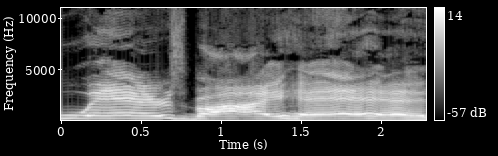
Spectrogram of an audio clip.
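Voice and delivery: very loud, anguished, pained bellowing wail. Retelling what people hear from beneath a hidden cove, pained bellowing voice.

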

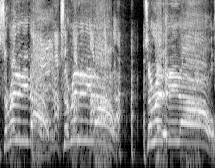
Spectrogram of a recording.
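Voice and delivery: very high, shrill shouted screaming. Joking about what they would have yelled at the passenger: mock screaming. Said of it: "I would've just started screaming".

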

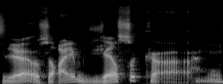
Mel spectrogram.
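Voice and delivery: weird, evil voice with swooping, swinging pitch. Recapping a show, voicing the character Jessica; Jessica's weird evil voice. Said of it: "She's talking in her weird, evil voice".

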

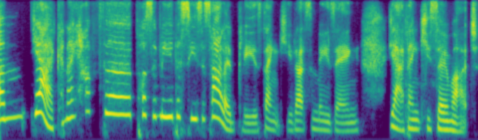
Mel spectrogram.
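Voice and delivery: mock-polite British speaker voice. Describing how Brits speak, imitating an apologetic Brit. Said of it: "Brits sandwich everything with an apology".

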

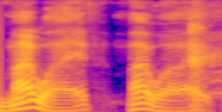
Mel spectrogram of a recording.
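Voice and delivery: low voice, every word slow and dragged out. Answering how the Dude sounds by imitating him: imitating the Dude's voice. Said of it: "how does the dude sound? The dude is like".

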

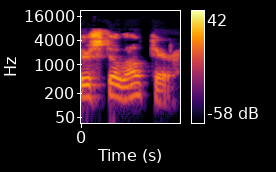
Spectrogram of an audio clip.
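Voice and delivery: quiet theatrical whisper. Speaker in a tent retelling a companion's warning, half-whispering. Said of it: "says in a whisper".

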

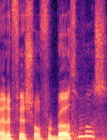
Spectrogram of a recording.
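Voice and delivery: words echoed with upward pitch lift on us. Repeating back the other person's last words, rise on 'us'. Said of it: "I just repeat the last couple things that she says in a upward inflection".

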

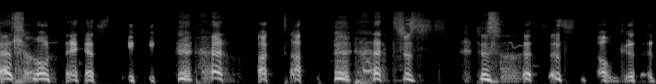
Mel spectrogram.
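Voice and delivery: speaking through laughter. After accidentally licking a grandmother's ashes off fingers, the speaker reacts laughing. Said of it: "I gotta stop laughing".

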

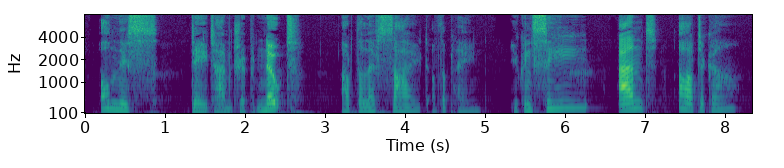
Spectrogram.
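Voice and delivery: soft, grandly theatrical put-on British accent. Retelling the pilot's announcements during the flight, imitating a theatrical British pilot. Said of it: "but he was this British guy".

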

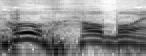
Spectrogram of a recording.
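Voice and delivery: normal talking voice

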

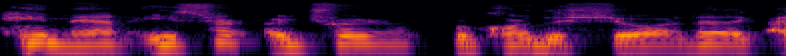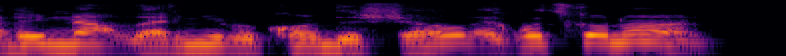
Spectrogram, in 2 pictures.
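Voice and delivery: very high, rushed, in-your-face excited babble. Retelling a guy who rushed up asking about recording: imitating someone super excited. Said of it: "super excited and, like, right in my face".

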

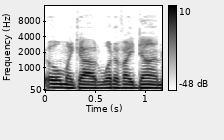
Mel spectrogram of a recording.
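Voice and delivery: plain

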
